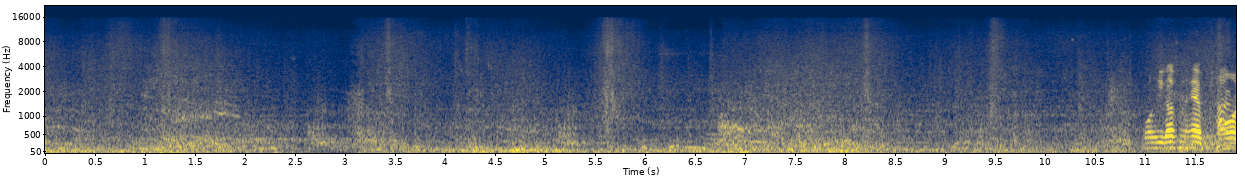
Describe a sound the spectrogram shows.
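Magic spells whoosh and crackle during a battle.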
